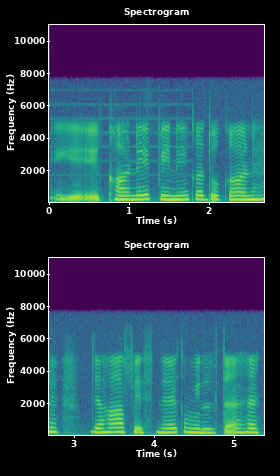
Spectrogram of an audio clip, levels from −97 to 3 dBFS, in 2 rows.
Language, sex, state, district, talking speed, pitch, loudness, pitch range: Hindi, female, Chhattisgarh, Raipur, 145 wpm, 240 Hz, -12 LUFS, 230-250 Hz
